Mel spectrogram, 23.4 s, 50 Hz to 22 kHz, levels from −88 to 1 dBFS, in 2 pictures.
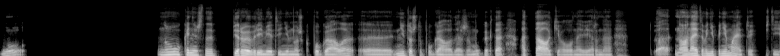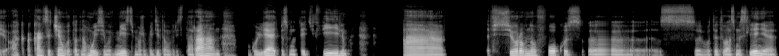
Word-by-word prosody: Но. 130 Hz, +6 st, -2 dB, 2.1 s
Ну, 180 Hz, +2 st, +4 dB
конечно, 145 Hz, -6 st, +2 dB, 0.2 s
первое 120 Hz, -5 st, +7 dB
время 105 Hz, -1 st, +4 dB
это 100 Hz, +1 st, -2 dB
ее 95 Hz, -, +1 dB
немножко 95 Hz, -2 st, -2 dB
пугало. 100 Hz, +6 st, +1 dB
Э, 95 Hz, -2 st, -1 dB
не 120 Hz, +1 st, +1 dB
то, 140 Hz, +3 st, +1 dB
что 135 Hz, -, -10 dB
пугало, 95 Hz, -2 st, -1 dB
даже, 90 Hz, 0 st, -4 dB
ну, 100 Hz, +4 st, -3 dB
как-то 110 Hz, -, -1 dB, 0.2 s
отталкивало, 90 Hz, -5 st, +2 dB
наверно, 90 Hz, 0 st, -4 dB, 0.6 s
а, -, -, -1 dB
но 110 Hz, -1 st, +3 dB
она 115 Hz, +3 st, +7 dB
этого 125 Hz, -1 st, +3 dB
не 125 Hz, 0 st, +3 dB
понимает. 130 Hz, -6 st, +2 dB
То 95 Hz, -, -4 dB, 0.2 s
есть, -, -, -14 dB
и, 95 Hz, -, -6 dB
а -, -, -8 dB
ка -, -, -12 dB
как, 125 Hz, -1 st, 0 dB
зачем 115 Hz, +4 st, 0 dB
вот 100 Hz, -1 st, -6 dB
одному, 95 Hz, +9 st, -1 dB
если 105 Hz, -7 st, -4 dB
мы 90 Hz, -, -3 dB
вместе 120 Hz, +6 st, -1 dB
можем 90 Hz, -2 st, -8 dB
пойти, 95 Hz, +5 st, -7 dB
там, 85 Hz, -6 st, -7 dB
в -, -, -14 dB
ресторан, 115 Hz, +5 st, +2 dB, 0.4 s
погулять, 115 Hz, +5 st, +3 dB
посмотреть 100 Hz, -1 st, -7 dB
фильм? 130 Hz, -3 st, +2 dB, 0.8 s
А, 100 Hz, -1 st, +1 dB, 0.7 s
э, -, -, -12 dB
всё 130 Hz, +2 st, 0 dB
равно 135 Hz, -2 st, +3 dB
фокус, 120 Hz, -6 st, -2 dB
э, 95 Hz, -2 st, -3 dB, 0.4 s
с -, -, -12 dB
вот 90 Hz, +2 st, -6 dB
этого 95 Hz, 0 st, -2 dB
осмысления 105 Hz, +1 st, +1 dB
100 Hz, 140 wpm, -24 LUFS, 95-125 Hz, 2.1 s, первое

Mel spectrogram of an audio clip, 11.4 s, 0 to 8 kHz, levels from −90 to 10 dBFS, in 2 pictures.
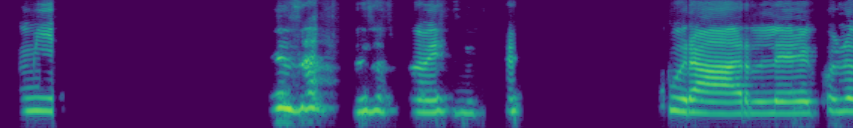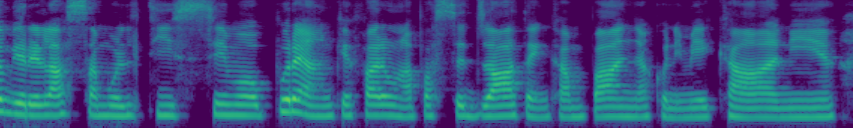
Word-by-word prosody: Mi 285 Hz, 0 st, +1 dB, 1.4 s
Esatto, 335 Hz, 0 st, +6 dB
esattamente. 265 Hz, -2 st, -1 dB, 1.1 s
Curarle, 240 Hz, -, +5 dB
quello 275 Hz, +2 st, +1 dB
mi 230 Hz, -4 st, -2 dB
rilassa 205 Hz, +1 st, -2 dB
moltissimo, 205 Hz, +1 st, -8 dB
oppure 230 Hz, +7 st, 0 dB
anche 200 Hz, -2 st, -5 dB
fare 205 Hz, 0 st, -3 dB
una 190 Hz, -3 st, -8 dB
passeggiata 195 Hz, 0 st, -5 dB
in 175 Hz, -1 st, -10 dB
campagna 180 Hz, +1 st, -6 dB
con 180 Hz, -2 st, -12 dB
i 165 Hz, -, -13 dB
miei 175 Hz, +1 st, -10 dB
cani. 175 Hz, 0 st, -5 dB
205 Hz, 100 wpm, -20 LUFS, 185-255 Hz, 1.4 s, Esatto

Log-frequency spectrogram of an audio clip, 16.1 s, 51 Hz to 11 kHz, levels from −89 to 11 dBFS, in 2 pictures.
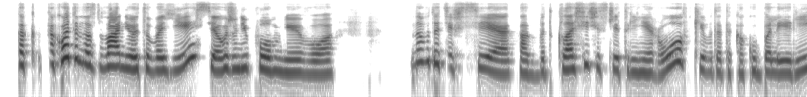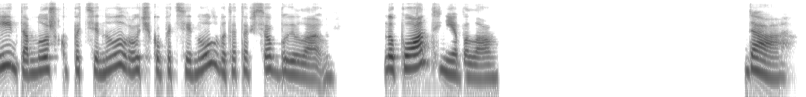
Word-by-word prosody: Как 305 Hz, -1 st, 0 dB
какое-то 425 Hz, +7 st, +6 dB
название 280 Hz, -5 st, +6 dB
у -, -, +8 dB
этого 235 Hz, -1 st, -1 dB
есть, 265 Hz, -, +1 dB
я 220 Hz, -, +5 dB
уже 245 Hz, +1 st, 0 dB
не 250 Hz, +1 st, +1 dB
помню 225 Hz, -5 st, +1 dB
его. 190 Hz, -1 st, -2 dB, 0.8 s
Но 355 Hz, +2 st, -2 dB
вот 370 Hz, -, -4 dB
эти 325 Hz, -5 st, -2 dB
все, 235 Hz, -6 st, +1 dB
как 195 Hz, -2 st, -2 dB
бы, 205 Hz, -, -7 dB
т 195 Hz, -, -20 dB
классические 240 Hz, 0 st, 0 dB
тренировки, 220 Hz, -, -1 dB
вот 205 Hz, -3 st, -9 dB
это 200 Hz, -1 st, -9 dB
как 190 Hz, +3 st, -11 dB
у -, -, -4 dB
балерин, 205 Hz, +8 st, -1 dB
там 195 Hz, -2 st, -4 dB
ножку 225 Hz, 0 st, -3 dB
потянул, 225 Hz, +6 st, -5 dB
ручку 215 Hz, -1 st, -6 dB
потянул. 215 Hz, -, -5 dB
Вот 195 Hz, -4 st, -9 dB
это 210 Hz, +1 st, -9 dB
всё 240 Hz, +5 st, -5 dB
было. 185 Hz, -8 st, -6 dB, 0.6 s
Ну, 240 Hz, -1 st, +3 dB
пуант 265 Hz, +8 st, +5 dB
не 195 Hz, -5 st, -2 dB
было. 155 Hz, -2 st, -7 dB, 2.5 s
Да. 195 Hz, -8 st, -1 dB
225 Hz, 145 wpm, -23 LUFS, 195-260 Hz, 2.5 s, у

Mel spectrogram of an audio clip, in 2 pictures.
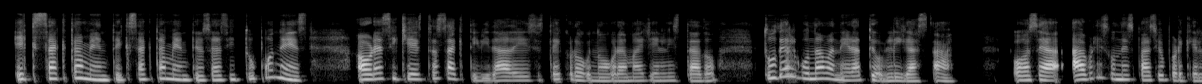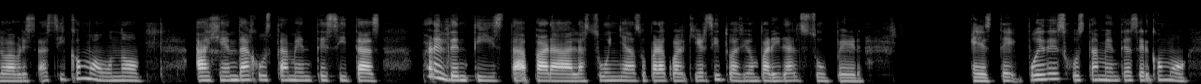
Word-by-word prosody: Exactamente, 245 Hz, -2 st, +2 dB
exactamente. 235 Hz, -2 st, 0 dB
O -, -, -1 dB
sea, 200 Hz, +1 st, 0 dB
si 225 Hz, +2 st, -4 dB
tú 255 Hz, +5 st, -5 dB
pones, 250 Hz, -, +1 dB, 0.5 s
ahora 235 Hz, +3 st, +7 dB
sí 270 Hz, -1 st, -5 dB
que 240 Hz, +1 st, 0 dB
estas 255 Hz, +3 st, -4 dB
actividades, 185 Hz, -, -1 dB
este 125 Hz, -11 st, -6 dB
cronograma 165 Hz, 0 st, -2 dB
ya 175 Hz, -1 st, -8 dB
enlistado, 170 Hz, -1 st, -2 dB, 0.4 s
tú, 300 Hz, -, +2 dB
de 355 Hz, -, +1 dB
alguna 270 Hz, -8 st, +3 dB
manera 200 Hz, -6 st, 0 dB
te 210 Hz, -, -2 dB
obligas 160 Hz, -2 st, -2 dB
a, 155 Hz, -4 st, -1 dB, 0.6 s
o 200 Hz, +1 st, +3 dB
sea, 195 Hz, -2 st, +6 dB
abres 270 Hz, +7 st, +5 dB
un 230 Hz, -1 st, +1 dB
espacio 215 Hz, -2 st, -1 dB
porque 165 Hz, -4 st, -5 dB
lo 165 Hz, 0 st, -2 dB
abres, 160 Hz, +1 st, -1 dB
así 225 Hz, +4 st, -7 dB
como 275 Hz, -2 st, 0 dB
uno 180 Hz, -1 st, -1 dB, 0.5 s
agenda, 195 Hz, +2 st, +3 dB
justamente 195 Hz, -2 st, -3 dB
citas 175 Hz, -3 st, +2 dB, 0.4 s
para 375 Hz, -5 st, +2 dB
el 265 Hz, -, +2 dB
dentista, 190 Hz, -3 st, +1 dB
para 170 Hz, -2 st, +6 dB
las 165 Hz, +2 st, -4 dB
uñas 185 Hz, -1 st, -3 dB
o 180 Hz, -, -8 dB
para 180 Hz, 0 st, +3 dB
cualquier 175 Hz, +1 st, -3 dB
situación, 170 Hz, -6 st, -4 dB
para 170 Hz, -1 st, +2 dB
ir 170 Hz, 0 st, -5 dB
al 175 Hz, +1 st, -3 dB
súper, 155 Hz, -2 st, -5 dB, 1.1 s
este, 165 Hz, 0 st, -2 dB
puedes, 245 Hz, +4 st, 0 dB
justamente, 200 Hz, -1 st, -4 dB
hacer 190 Hz, -1 st, -4 dB
como 195 Hz, -6 st, -2 dB
190 Hz, 140 wpm, -22 LUFS, 170-225 Hz, 1.1 s, ahora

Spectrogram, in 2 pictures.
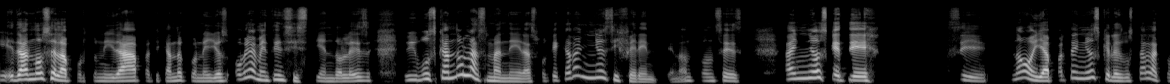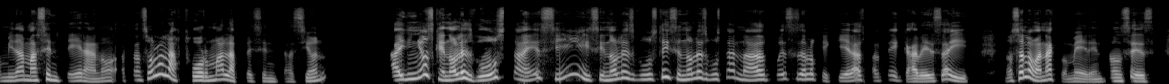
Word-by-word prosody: dándose 235 Hz, +4 st, +7 dB
la 180 Hz, -, +11 dB
oportunidad, 160 Hz, +1 st, +4 dB
platicando 160 Hz, +3 st, -5 dB
con 160 Hz, -3 st, -9 dB
ellos, 160 Hz, +2 st, -2 dB
obviamente 225 Hz, -, -1 dB
insistiéndoles 155 Hz, -3 st, -3 dB, 0.3 s
y 205 Hz, +1 st, -5 dB
buscando 285 Hz, -, +2 dB
las 200 Hz, -, +3 dB
maneras, 145 Hz, -5 st, -2 dB
porque 165 Hz, +4 st, -9 dB
cada 330 Hz, -, -4 dB
niño 315 Hz, -1 st, -2 dB
es 290 Hz, -, -5 dB
diferente, 135 Hz, -, -6 dB
¿no? -, -, -13 dB
Entonces, 170 Hz, -2 st, -6 dB, 0.4 s
hay 250 Hz, +3 st, +2 dB
niños 295 Hz, +3 st, +3 dB
que 205 Hz, -, +6 dB
te 180 Hz, -1 st, +6 dB, 0.7 s
Sí, 175 Hz, -8 st, -7 dB, 0.2 s
no, 265 Hz, -1 st, +1 dB
y 175 Hz, -2 st, +3 dB
aparte 200 Hz, -, +2 dB
hay 285 Hz, -, -2 dB
niños 300 Hz, +3 st, -1 dB
que -, -, -2 dB
les 165 Hz, -1 st, 0 dB
gusta 160 Hz, +12 st, -8 dB
la 275 Hz, -, 0 dB
comida 170 Hz, +4 st, -4 dB
más 190 Hz, +3 st, +1 dB
entera, 165 Hz, -, -2 dB
¿no? 160 Hz, +4 st, -8 dB, 0.2 s
Tan 205 Hz, -1 st, -9 dB
solo 425 Hz, -, 0 dB
la 365 Hz, -, +4 dB
forma, 185 Hz, +4 st, 0 dB
la 220 Hz, -, +3 dB
presentación. 145 Hz, -, -9 dB, 0.6 s
Hay 205 Hz, +2 st, +4 dB
niños 295 Hz, -, +2 dB
que 200 Hz, -, +3 dB
no 205 Hz, +2 st, +5 dB
les 280 Hz, -5 st, +6 dB
gusta, 220 Hz, -, 0 dB
¿eh? -, -, -3 dB
Sí, 260 Hz, +4 st, -4 dB, 0.3 s
si 215 Hz, -, -4 dB
no 220 Hz, +3 st, +1 dB
les 285 Hz, -4 st, -1 dB
gusta, 230 Hz, +9 st, -3 dB
y 335 Hz, -, +1 dB
si 240 Hz, -5 st, -3 dB
no 230 Hz, +2 st, 0 dB
les 305 Hz, -4 st, 0 dB
gusta, 240 Hz, +8 st, -6 dB
nada, 210 Hz, 0 st, +1 dB
puedes 230 Hz, +3 st, -10 dB
hacer 235 Hz, -1 st, -3 dB
lo 240 Hz, -, -4 dB
que 155 Hz, -, -15 dB
quieras, 160 Hz, +6 st, -2 dB
pararte 170 Hz, +5 st, -17 dB
de 185 Hz, -, -7 dB
cabeza 140 Hz, -, 0 dB
y 150 Hz, -8 st, -2 dB, 0.3 s
no 155 Hz, -, -11 dB
se 290 Hz, -, +5 dB
lo -, -, +4 dB
van 170 Hz, -1 st, +3 dB
a 235 Hz, -, +7 dB
comer. 130 Hz, -1 st, -7 dB
Entonces, 140 Hz, +3 st, -4 dB
185 Hz, 195 wpm, -23 LUFS, 155-235 Hz, 0.7 s, la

